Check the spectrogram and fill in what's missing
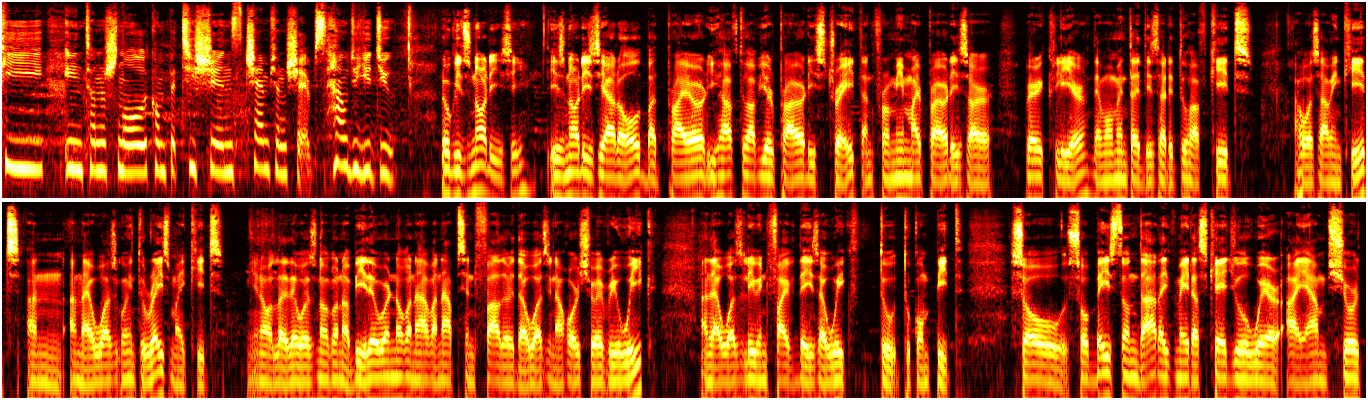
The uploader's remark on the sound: This episode was recorded in July, during Chantilly Rolex 5* show.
